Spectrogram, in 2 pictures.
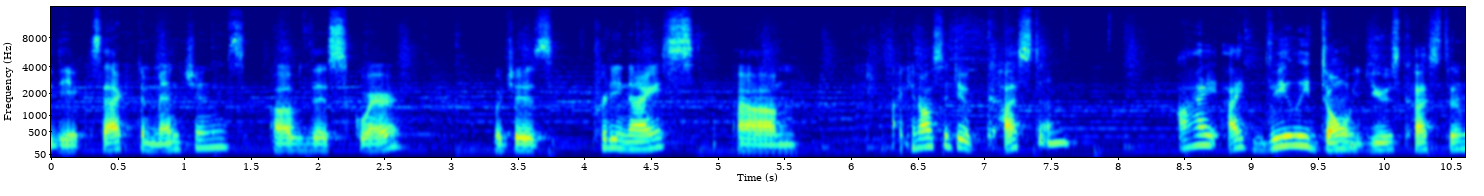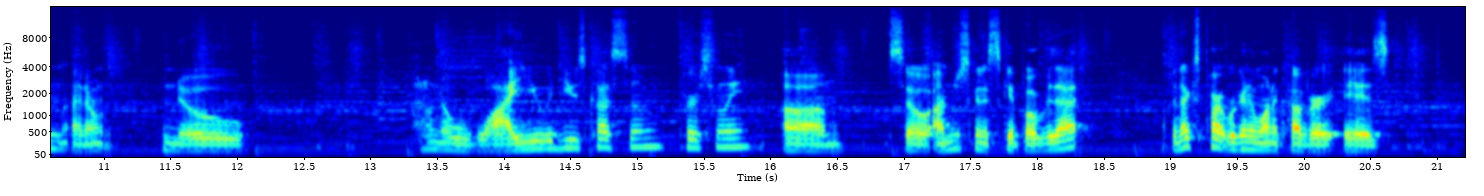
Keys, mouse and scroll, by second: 7.2-21.2 drag.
